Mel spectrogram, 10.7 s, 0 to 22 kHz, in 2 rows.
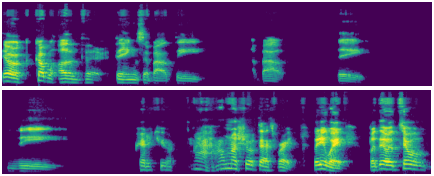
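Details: Man with aphasia after a stroke on July 14, about six months earlier, experienced when trying to communicate; aphasia.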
